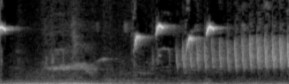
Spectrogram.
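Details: A chestnut-capped thrush lure sound for getting birds to answer: a high whistle, a lower hoarse note, then a run of sharp upslurred whistles leading into a long buzzy pulsing trill.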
